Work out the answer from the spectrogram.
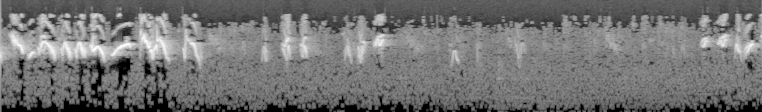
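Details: Lively house finch warble, two seconds of rich, rolling high notes, then a string of separate short chirps and a fresh burst of song at the close; background otherwise quiet.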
